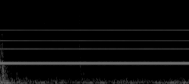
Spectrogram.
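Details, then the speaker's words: Old Jeep or Chevy Z71 pickup with old weak battery, before jump-starting: key on gives only a steady high-pitched warning beep, no starter click or cranking; no crank due to dead battery. "oh no crank but an annoying beep"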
